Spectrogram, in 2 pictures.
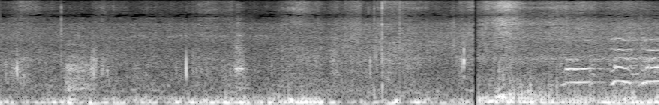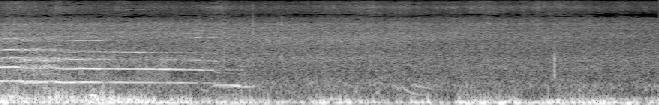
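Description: One long bird call about four seconds in, held level for some two seconds and falling in pitch at the end, over a steady low rumble of wind on the microphone.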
